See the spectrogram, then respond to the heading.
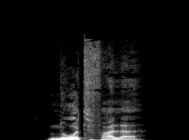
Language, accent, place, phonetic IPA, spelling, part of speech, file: German, Germany, Berlin, [ˈnoːtˌfalə], Notfalle, noun, De-Notfalle.ogg
- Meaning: dative of Notfall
